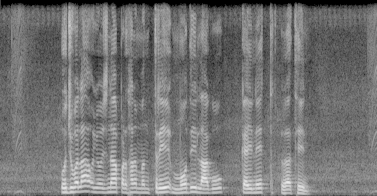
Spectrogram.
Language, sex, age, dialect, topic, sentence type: Maithili, male, 18-24, Bajjika, agriculture, statement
